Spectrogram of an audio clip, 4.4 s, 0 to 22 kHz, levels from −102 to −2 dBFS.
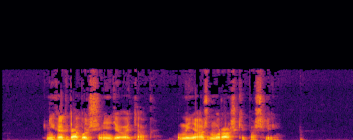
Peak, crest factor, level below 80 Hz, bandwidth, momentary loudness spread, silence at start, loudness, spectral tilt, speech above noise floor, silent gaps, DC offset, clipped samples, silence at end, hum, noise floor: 0 dBFS; 18 dB; -34 dBFS; 11.5 kHz; 15 LU; 0.6 s; -17 LUFS; -5.5 dB/octave; 49 dB; none; under 0.1%; under 0.1%; 0.95 s; none; -65 dBFS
